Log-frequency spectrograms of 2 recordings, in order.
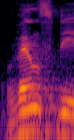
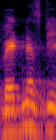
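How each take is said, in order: First: The d sound is silent in the word. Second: The d sound is pronounced in the word. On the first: The speaker calls it right. "वेंसडे इसको बोला जाता है" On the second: The speaker calls it wrong. "ये वेडनेसडे नहीं होता है"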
